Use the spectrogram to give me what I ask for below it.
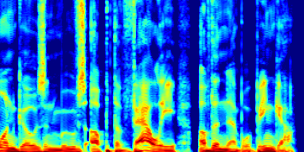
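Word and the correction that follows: Ngwebeni: Negwabeni. I said that completely wrong, different. It's the Negwabeni.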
